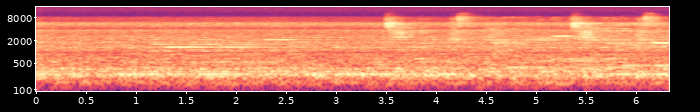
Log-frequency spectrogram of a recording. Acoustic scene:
subway train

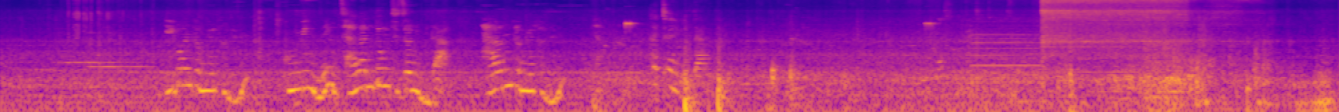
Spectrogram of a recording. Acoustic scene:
bus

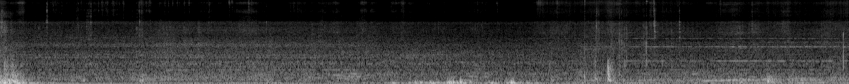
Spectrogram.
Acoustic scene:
subway station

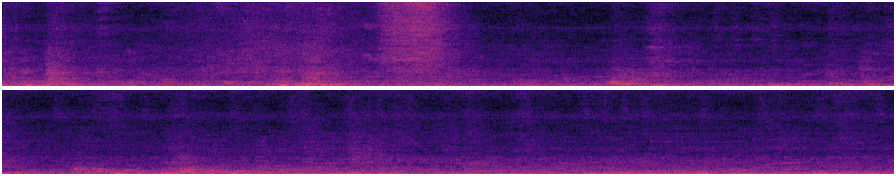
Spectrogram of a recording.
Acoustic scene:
cafe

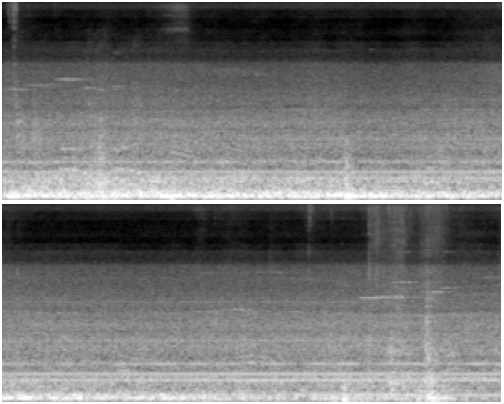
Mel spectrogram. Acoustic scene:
subway train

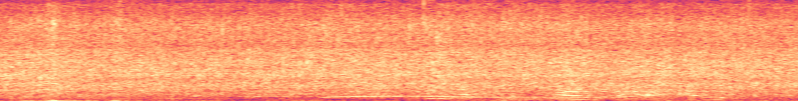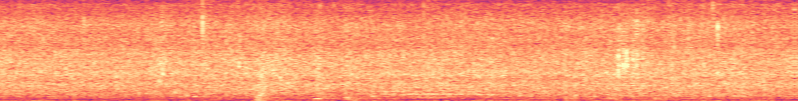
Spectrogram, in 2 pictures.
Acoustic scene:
park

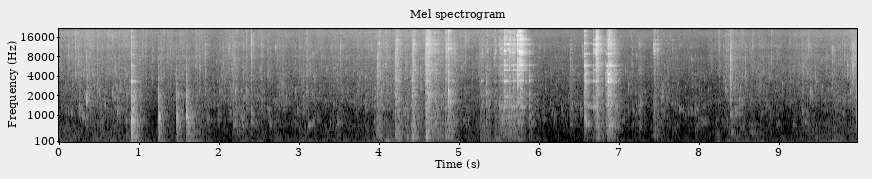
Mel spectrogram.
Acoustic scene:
kitchen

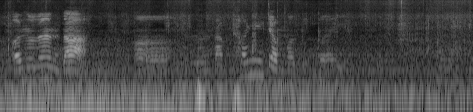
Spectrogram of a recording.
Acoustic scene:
car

